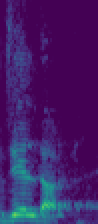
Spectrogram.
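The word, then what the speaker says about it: Kjeldahl: यूज़ करते हैं तो जेलदार यहां पर के जो है वो साइलेंट है रिएजेंट जो है यहां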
